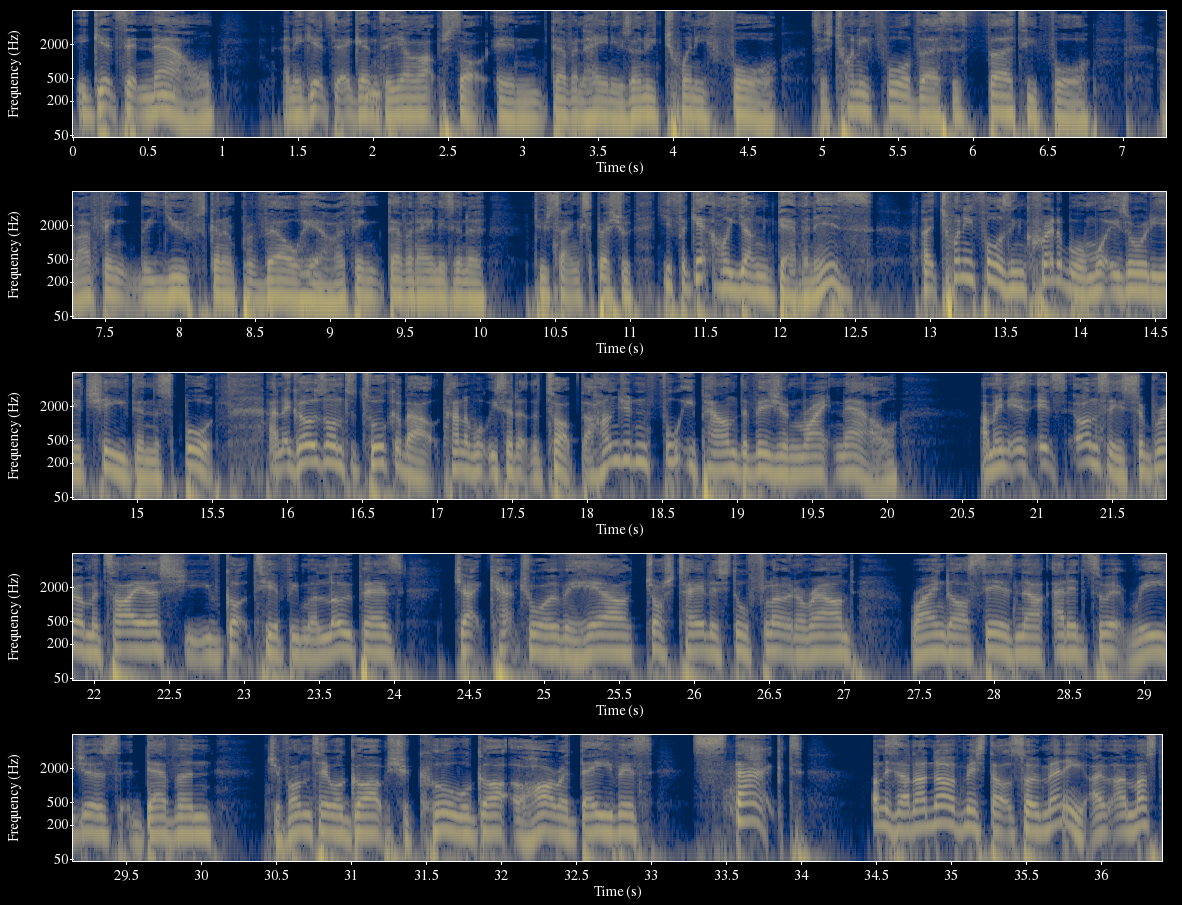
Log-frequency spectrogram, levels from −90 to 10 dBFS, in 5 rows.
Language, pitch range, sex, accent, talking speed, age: English, 120-155 Hz, male, British, 215 wpm, 20-39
